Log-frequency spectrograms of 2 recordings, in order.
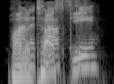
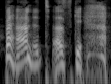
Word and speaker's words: Poniatowski: And he says, I believe it's pronounced Ponatusky. Ponatusky. Yeah, sorry. – We're not natives, Jeffrey. – Depends on if you're from there or not. Ponatusky. I know that because my dad corrected me yesterday, and I went back to my old ways.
